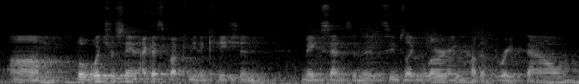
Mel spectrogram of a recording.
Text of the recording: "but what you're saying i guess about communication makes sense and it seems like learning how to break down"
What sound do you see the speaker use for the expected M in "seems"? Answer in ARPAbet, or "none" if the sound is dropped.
M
